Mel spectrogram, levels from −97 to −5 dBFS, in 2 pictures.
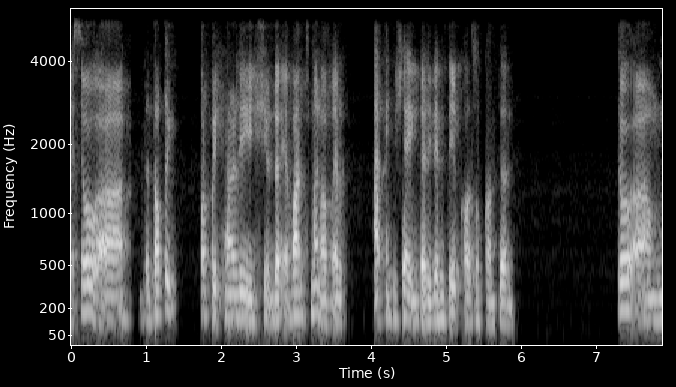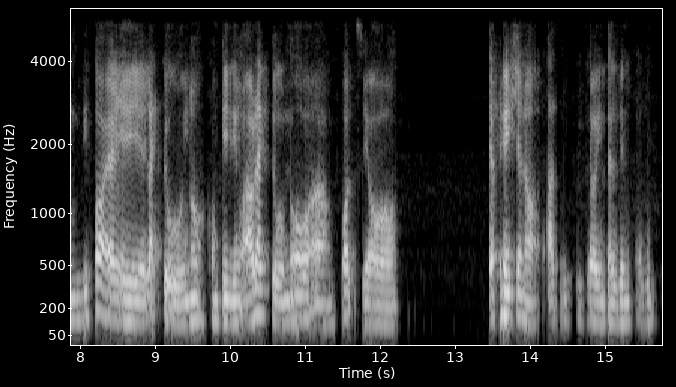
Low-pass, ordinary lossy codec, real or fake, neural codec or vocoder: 5.4 kHz; none; fake; codec, 24 kHz, 1.5 kbps, HILCodec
